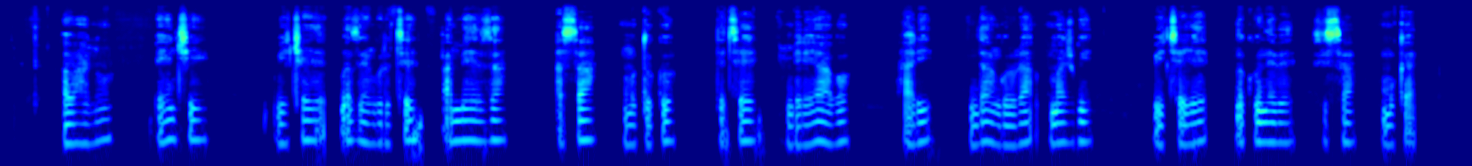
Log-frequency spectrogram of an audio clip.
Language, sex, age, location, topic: Kinyarwanda, male, 18-24, Kigali, government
